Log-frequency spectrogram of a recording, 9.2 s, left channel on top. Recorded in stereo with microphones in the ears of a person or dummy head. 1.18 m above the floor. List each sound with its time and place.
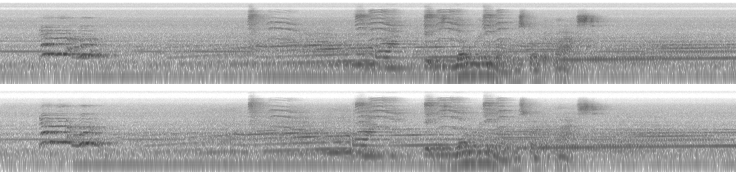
0.5 s a dog barking: 10° right (ahead or behind), 4 m
3.1 s a squeak: 40° left (ahead or behind), 7 m
5.3 s a man speaking: 60° left (ahead or behind), 2.5 m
